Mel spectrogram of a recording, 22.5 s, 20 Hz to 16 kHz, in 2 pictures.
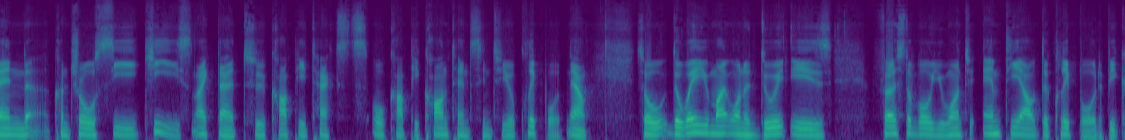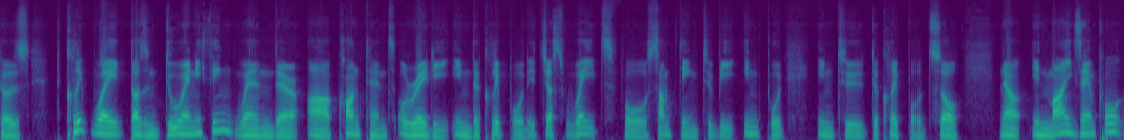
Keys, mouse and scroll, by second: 0.5 Return, 4.8 Up, 4.9 Up, 5.1-7.4 typing, 10.8 Down, 10.9 Down, 11.1 Down, 20.0 Left, 20.1 Left, 20.7 Left, 20.8 Up, 20.9 Up, 21.3 KP_Subtract, 21.7 Down, 22.3 BackSpace.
